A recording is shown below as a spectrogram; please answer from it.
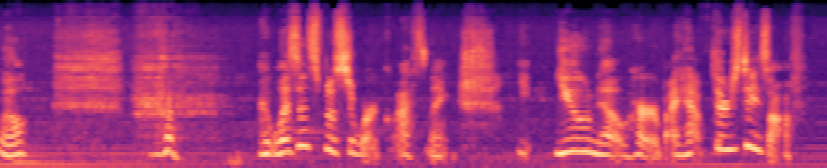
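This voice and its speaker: A woman playing a sweet, distraught working mother in an audio drama, speaking in an earnest, halting, fretful way. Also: high-pitched, lively intonation, soft background music, rough recording. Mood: upset, explaining. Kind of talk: immersive audio drama acting.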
